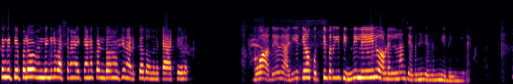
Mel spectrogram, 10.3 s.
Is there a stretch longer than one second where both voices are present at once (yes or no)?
no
